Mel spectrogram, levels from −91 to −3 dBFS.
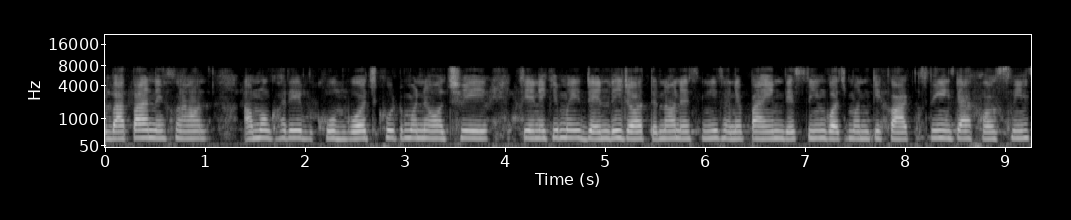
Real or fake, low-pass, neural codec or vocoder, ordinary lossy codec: fake; 7.2 kHz; codec, 16 kHz, 4.8 kbps, FACodec; none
